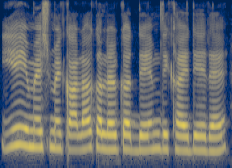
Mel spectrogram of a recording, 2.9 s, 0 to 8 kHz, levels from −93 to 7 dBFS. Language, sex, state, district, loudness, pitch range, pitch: Hindi, female, Arunachal Pradesh, Lower Dibang Valley, -13 LUFS, 225-245 Hz, 230 Hz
